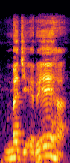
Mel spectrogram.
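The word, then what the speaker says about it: مجراها: এমালা হচ্ছে এটি আলিফ এবং ইয়া এর মাঝামাঝি ভাবে উচ্চারণ হবে। আলিফ আর ইয়ার মাঝামাঝি একটা উচ্চারণ হবে। যেমন মাজরেহা, এখানে রে উচ্চারণ করতে হবে।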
